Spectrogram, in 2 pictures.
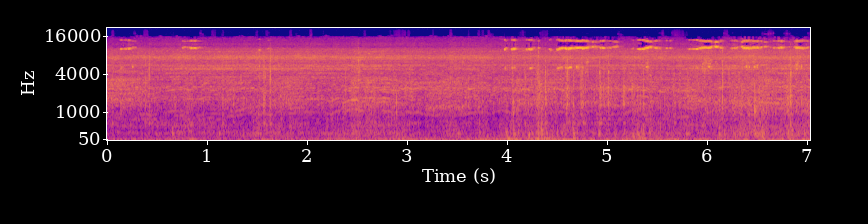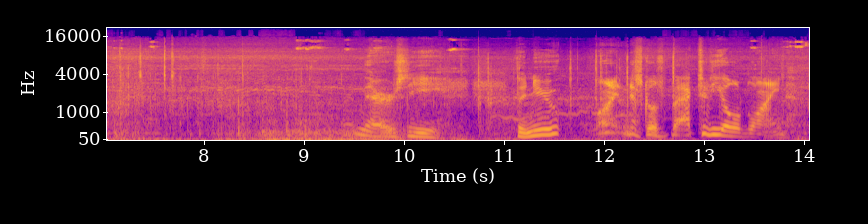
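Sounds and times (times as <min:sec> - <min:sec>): bike knocks and rattles: 0:00.0 - 0:10.8
bike tyres rumbling on dirt: 0:00.0 - 0:14.0.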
